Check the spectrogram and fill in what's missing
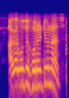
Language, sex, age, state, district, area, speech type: Kashmiri, male, 30-45, Jammu and Kashmir, Bandipora, rural, conversation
